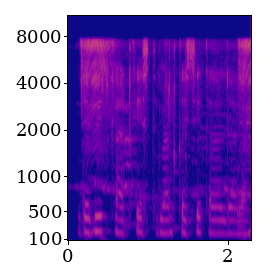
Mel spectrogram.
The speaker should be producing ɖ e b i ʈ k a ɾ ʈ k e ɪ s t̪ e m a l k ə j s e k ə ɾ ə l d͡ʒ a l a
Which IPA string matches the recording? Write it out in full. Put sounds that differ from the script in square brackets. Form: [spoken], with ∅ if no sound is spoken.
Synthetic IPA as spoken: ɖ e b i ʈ k a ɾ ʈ k e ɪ s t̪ e m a l k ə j s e k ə ɾ ə l d͡ʒ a l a

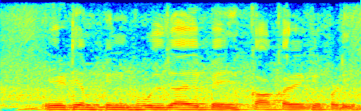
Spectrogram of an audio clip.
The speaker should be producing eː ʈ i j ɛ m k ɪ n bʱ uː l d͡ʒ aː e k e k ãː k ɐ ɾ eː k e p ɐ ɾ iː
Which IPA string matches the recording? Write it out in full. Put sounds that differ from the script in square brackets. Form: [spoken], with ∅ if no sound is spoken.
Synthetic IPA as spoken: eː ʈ i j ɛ m [p] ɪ n bʱ uː l d͡ʒ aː e [p] e k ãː k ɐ ɾ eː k e p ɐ [ɽ] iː

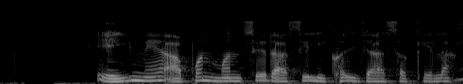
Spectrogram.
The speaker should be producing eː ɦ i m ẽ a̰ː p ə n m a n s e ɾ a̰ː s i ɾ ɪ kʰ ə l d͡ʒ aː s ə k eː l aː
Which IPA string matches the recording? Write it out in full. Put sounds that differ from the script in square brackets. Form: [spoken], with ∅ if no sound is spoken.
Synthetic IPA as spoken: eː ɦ i m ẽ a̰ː p ə n m [ə] n s e ɾ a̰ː s i [l] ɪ kʰ ə l d͡ʒ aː s ə k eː l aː

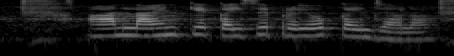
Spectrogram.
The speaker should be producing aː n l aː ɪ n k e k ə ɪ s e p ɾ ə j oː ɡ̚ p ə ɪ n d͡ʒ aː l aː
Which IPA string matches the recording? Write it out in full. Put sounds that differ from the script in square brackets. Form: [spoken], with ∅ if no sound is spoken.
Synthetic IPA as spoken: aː n l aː ɪ n k e k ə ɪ s e p ɾ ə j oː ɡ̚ [k] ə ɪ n d͡ʒ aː l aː

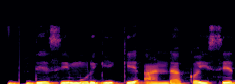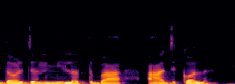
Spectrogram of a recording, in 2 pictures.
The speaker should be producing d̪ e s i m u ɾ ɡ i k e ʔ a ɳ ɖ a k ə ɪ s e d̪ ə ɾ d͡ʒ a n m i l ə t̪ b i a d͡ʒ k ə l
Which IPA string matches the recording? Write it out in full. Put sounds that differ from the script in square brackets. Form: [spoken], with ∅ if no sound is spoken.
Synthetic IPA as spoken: d̪ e s i m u ɾ ɡ i k e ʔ a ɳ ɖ a k ə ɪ s e d̪ ə ɾ d͡ʒ [ə] n m i l ə t̪ b [a] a d͡ʒ k ə l

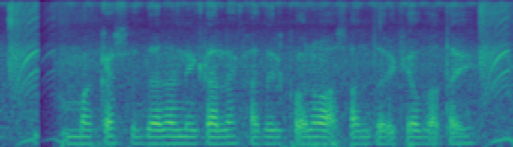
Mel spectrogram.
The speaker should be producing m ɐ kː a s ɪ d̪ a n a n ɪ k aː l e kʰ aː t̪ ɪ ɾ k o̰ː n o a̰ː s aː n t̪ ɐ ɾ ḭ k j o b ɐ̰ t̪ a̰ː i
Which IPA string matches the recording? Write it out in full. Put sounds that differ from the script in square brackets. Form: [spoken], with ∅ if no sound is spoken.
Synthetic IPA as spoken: m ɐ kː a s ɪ d̪ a n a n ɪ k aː l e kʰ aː t̪ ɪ ɾ k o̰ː n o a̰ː s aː n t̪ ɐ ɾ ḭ k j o b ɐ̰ t̪ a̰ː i

